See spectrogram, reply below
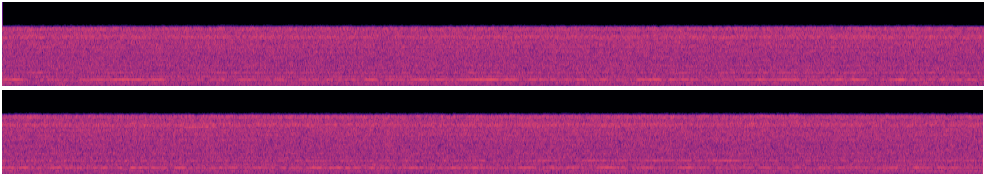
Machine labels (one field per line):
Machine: fan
